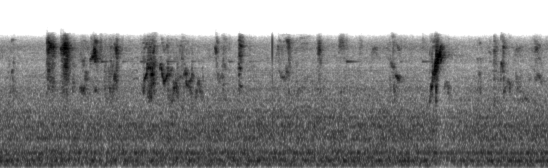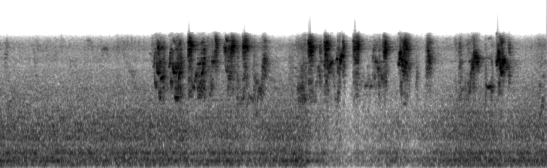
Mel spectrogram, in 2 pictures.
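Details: Captive budgerigars in a small balcony colony in the morning, chattering busily: rapid high squeaky chirps and warbles, sparse at first, then a dense burst of overlapping twittering calls in the second half.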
